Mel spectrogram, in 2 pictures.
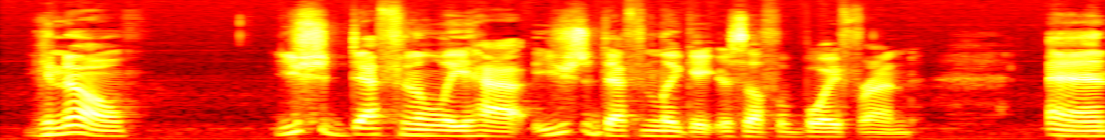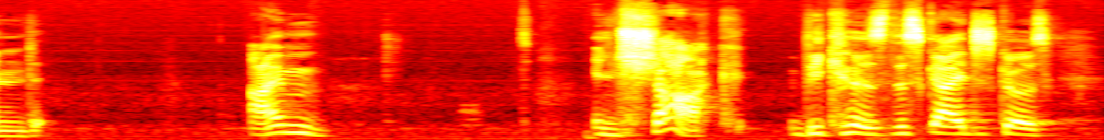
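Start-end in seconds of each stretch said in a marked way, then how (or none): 0.2-4.6 play-acted, straight-faced, completely sincere and earnest tone. Retelling what a man said to them: imitating a dead-serious tone. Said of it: "in dead seriousness looks at me and goes".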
